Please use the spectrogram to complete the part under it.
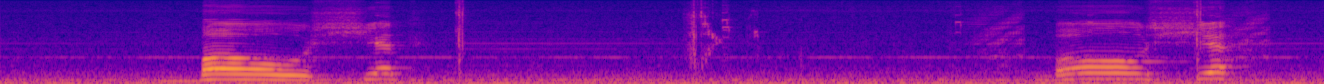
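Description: Short electronic menu tones chime with a bright, falling ring.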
